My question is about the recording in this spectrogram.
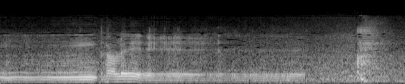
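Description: A man singing in a slow, chant-like way, holding two long steady notes, the second lasting about two seconds, with a short breathy rush near the end.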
